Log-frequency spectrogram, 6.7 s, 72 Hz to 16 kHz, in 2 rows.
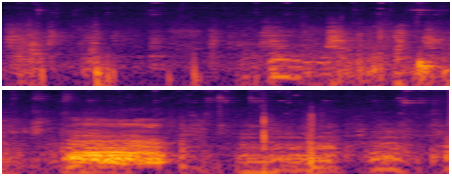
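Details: German Shepherd Chase, 10.5 months, and Old English Sheepdog Blizzard, one year, pulling at a tug toy; soft scuffling noises, then one strong low growl lasting under a second before quieter rumbles.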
